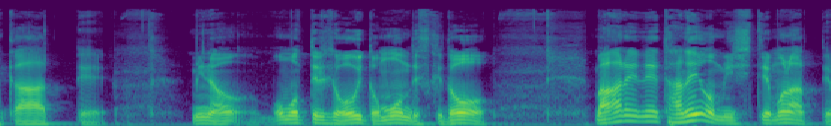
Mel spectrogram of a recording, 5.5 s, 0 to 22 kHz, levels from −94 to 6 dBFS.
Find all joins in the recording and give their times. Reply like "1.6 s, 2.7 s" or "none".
none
